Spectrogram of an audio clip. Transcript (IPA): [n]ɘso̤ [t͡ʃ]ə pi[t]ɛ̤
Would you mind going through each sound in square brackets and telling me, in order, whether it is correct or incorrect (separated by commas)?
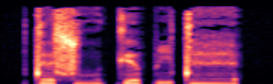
incorrect, incorrect, correct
